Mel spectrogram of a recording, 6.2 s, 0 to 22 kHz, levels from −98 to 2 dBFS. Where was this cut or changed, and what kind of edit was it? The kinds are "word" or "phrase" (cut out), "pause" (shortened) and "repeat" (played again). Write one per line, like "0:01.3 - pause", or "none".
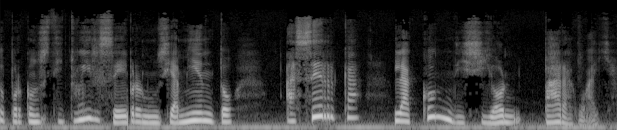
0:01.3 - word
0:04.0 - word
